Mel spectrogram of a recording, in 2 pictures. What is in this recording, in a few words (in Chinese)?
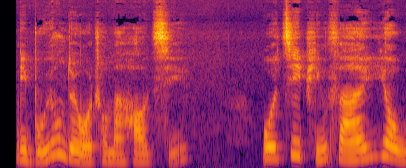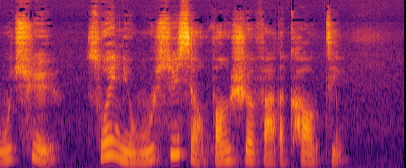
御姐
